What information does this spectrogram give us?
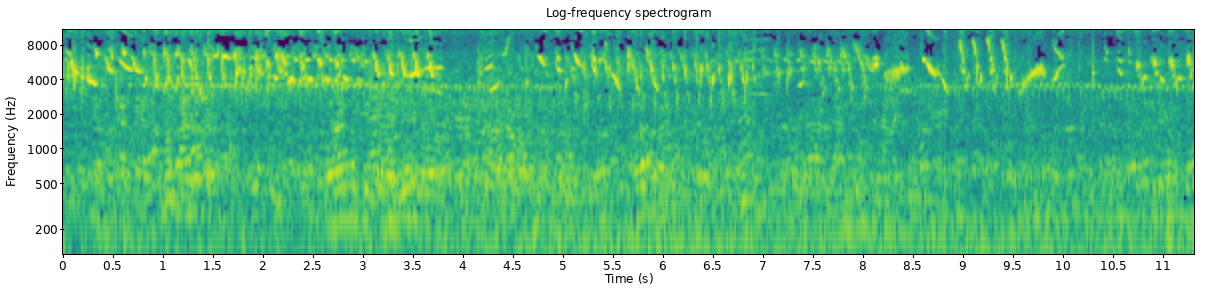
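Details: Goldfinch song from Kabul, Afghanistan, a continuous stream of quick, high, liquid twitters and trills, with short bursts and brief pauses, heard above constant human voices and low street noise.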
